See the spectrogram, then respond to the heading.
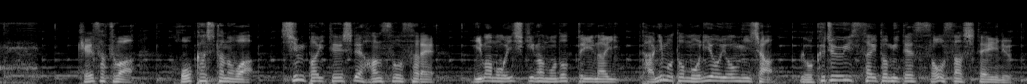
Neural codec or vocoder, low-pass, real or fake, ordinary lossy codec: codec, 16 kHz in and 24 kHz out, 2.2 kbps, FireRedTTS-2 codec; 7.2 kHz; fake; none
